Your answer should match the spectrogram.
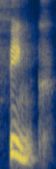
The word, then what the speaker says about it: think: TH는 번데기 발음이기 때문에 아랫니 윗니 사이에 혀를 내미고 바람 나가는 소리 라고 하셔야 되고요. NK는 그러니까 소리에 크 소리 나서 think 이렇게 됩니다.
